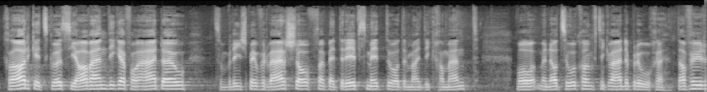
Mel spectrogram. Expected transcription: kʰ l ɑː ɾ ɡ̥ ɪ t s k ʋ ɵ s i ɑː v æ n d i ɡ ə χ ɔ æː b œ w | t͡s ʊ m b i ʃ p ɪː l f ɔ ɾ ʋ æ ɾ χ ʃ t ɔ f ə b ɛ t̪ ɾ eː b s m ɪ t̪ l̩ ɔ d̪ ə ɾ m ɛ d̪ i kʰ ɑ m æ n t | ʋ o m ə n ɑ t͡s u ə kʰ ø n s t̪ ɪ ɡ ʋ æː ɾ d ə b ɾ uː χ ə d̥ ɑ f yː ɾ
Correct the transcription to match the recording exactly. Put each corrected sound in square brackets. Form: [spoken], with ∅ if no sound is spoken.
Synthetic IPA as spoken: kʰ l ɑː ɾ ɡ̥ ɪ t s k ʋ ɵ s i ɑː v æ n d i ɡ ə [f] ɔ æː [d] œ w | t͡s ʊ m b i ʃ p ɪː l f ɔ ɾ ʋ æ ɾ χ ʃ t ɔ f ə b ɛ t̪ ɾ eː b s m ɪ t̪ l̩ ɔ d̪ ə ɾ m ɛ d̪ i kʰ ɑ m æ n t | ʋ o m ə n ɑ t͡s u ə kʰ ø n [f] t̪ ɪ ɡ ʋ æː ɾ d ə b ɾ uː χ ə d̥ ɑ f yː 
